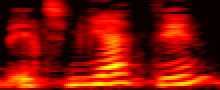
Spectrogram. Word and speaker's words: Echmiadzin: Es Echmiadzin, creo que se dice así,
